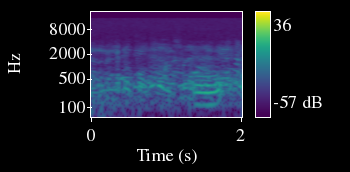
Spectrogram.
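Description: Speech: people talking in conversation, with one drawn-out syllable about one and a half seconds in.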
